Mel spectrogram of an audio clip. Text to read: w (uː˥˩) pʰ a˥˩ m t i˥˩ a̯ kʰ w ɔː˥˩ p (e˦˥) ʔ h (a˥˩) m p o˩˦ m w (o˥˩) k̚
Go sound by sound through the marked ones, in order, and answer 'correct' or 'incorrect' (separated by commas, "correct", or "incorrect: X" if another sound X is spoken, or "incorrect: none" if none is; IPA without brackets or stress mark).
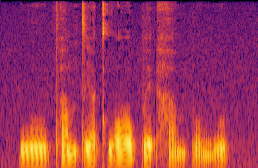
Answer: incorrect: uː˧, incorrect: e˥˩, incorrect: a˩˦, incorrect: u˥˩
